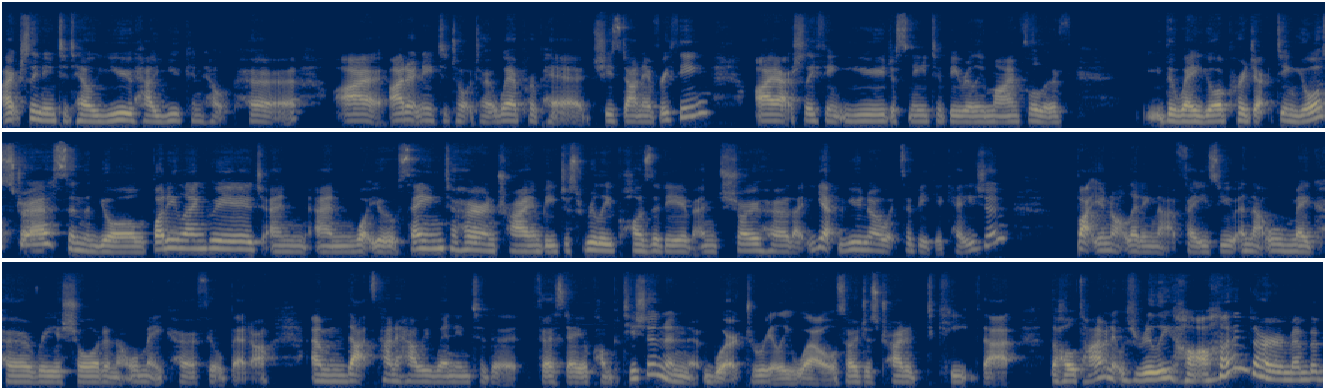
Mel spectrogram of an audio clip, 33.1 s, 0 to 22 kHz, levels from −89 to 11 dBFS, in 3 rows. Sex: female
